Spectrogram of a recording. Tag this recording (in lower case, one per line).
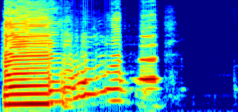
woodwind instrument
music
musical instrument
